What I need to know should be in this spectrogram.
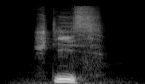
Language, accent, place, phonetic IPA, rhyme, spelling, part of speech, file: German, Germany, Berlin, [ʃtiːs], -iːs, stieß, verb, De-stieß.ogg
- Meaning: first/third-person singular preterite of stoßen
